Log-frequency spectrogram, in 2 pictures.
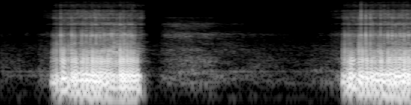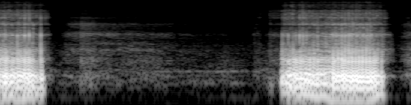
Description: ASMR Snoring audio to relax to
